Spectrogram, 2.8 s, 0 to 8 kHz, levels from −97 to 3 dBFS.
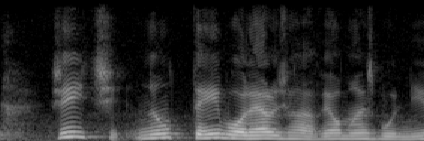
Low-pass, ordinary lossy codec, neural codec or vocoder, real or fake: none; none; none; real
